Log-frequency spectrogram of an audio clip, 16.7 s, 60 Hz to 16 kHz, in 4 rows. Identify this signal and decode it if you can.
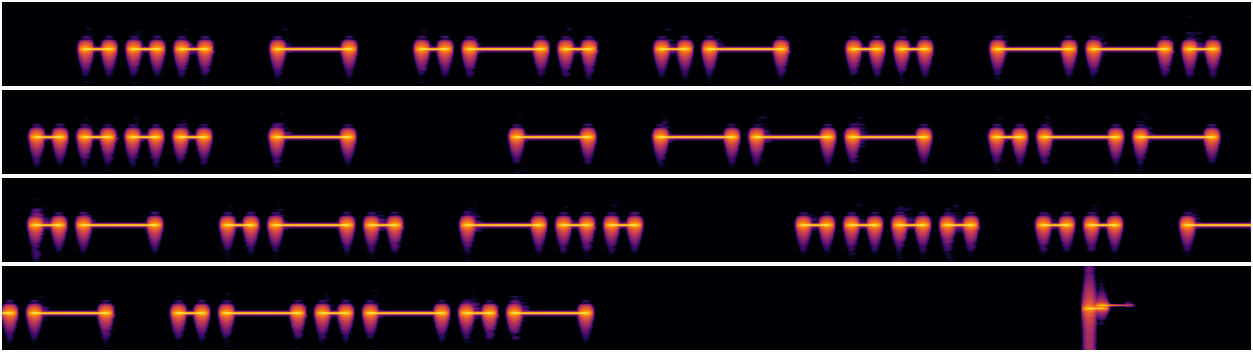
Morse code, heard as a keyed tone, about 15 wpm, 700 Hz. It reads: STRAIGHT TOWARD HIM.
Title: Sentences from Top 1000 Words - Review Part 6 - 15wpm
